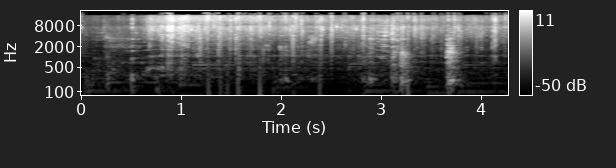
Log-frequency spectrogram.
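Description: Two thick sirloin steaks, about three centimetres thick, sizzle in a frying pan. The loud frying hiss runs steadily throughout, dotted with many sharp crackles and pops.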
